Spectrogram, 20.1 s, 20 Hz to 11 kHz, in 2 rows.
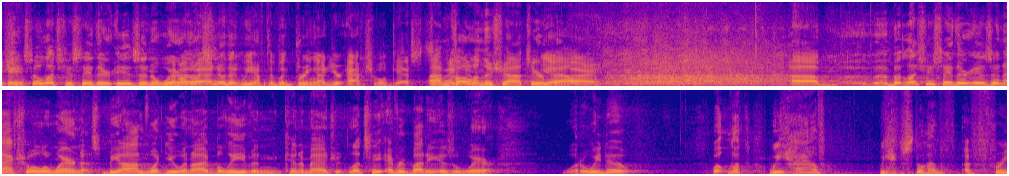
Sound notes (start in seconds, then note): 5.9 laughter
